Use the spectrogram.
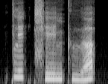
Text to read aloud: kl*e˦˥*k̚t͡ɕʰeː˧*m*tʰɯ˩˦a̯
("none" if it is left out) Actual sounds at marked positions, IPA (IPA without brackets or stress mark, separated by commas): e˥˩, ŋ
